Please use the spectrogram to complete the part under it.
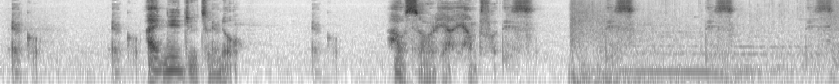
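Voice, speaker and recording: A man voicing an eerie, remorseful echo figure whose very deep, gravelly, half-whispered words repeat and fade through a digital echo effect. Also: background noise. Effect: digital echo repeating and fading each word.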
